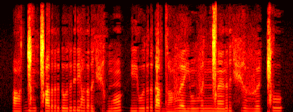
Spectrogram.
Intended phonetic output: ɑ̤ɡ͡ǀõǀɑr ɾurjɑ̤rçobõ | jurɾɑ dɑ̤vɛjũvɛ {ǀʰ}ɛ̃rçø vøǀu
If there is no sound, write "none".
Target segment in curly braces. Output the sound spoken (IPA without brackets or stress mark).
ŋ͡ǀ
